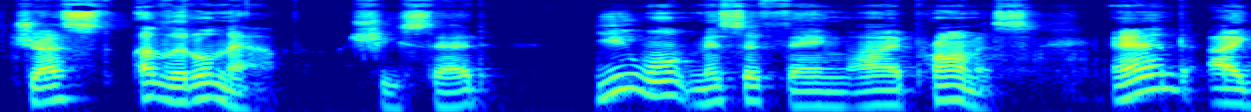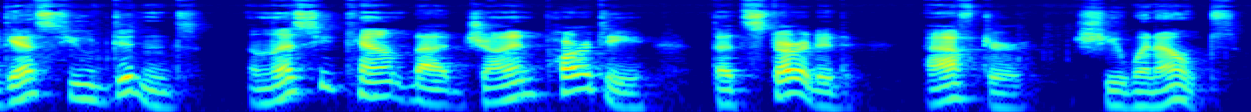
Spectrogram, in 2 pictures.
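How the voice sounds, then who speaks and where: A man reading a children's storybook aloud in an expressive, playful storytelling manner. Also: mid-range voice, slow pace, breathy edge. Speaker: bedtime story reader.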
